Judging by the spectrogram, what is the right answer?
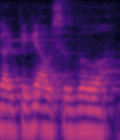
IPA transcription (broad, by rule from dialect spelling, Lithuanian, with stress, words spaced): ˈɡɐlʲ pʲɪˈɡʲɛʊsʲɛs ˈbʊʋoː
